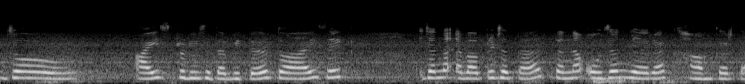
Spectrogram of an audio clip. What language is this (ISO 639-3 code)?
kok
